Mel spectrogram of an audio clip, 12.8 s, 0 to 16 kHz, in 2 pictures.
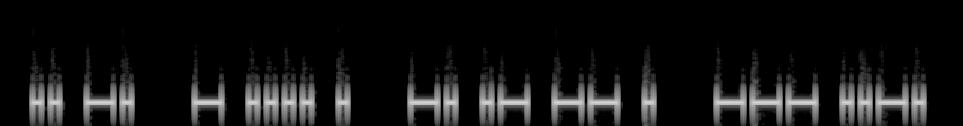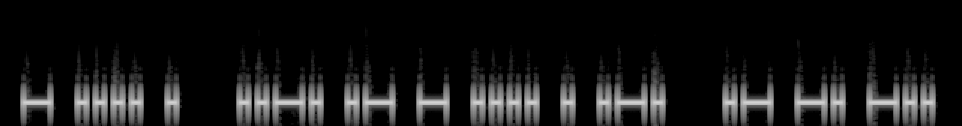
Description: Morse code, heard as a keyed tone, about 20 wpm, 700 Hz. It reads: IN THE NAME OF THE FATHER AND
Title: Sentences with 9-Word Phrases - Spoken Beginning - 20wpm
